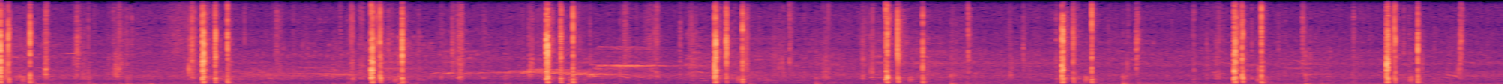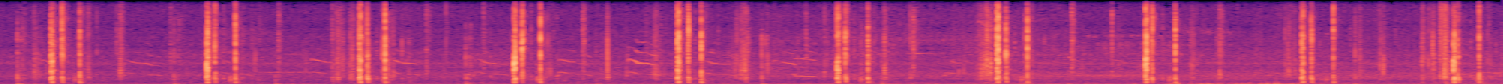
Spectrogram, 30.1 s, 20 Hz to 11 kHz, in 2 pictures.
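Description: A hurley repeatedly striking a sliotar along the ground against a concrete wall: 19 strikes, each a sharp crack, often closely followed by a second knock.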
